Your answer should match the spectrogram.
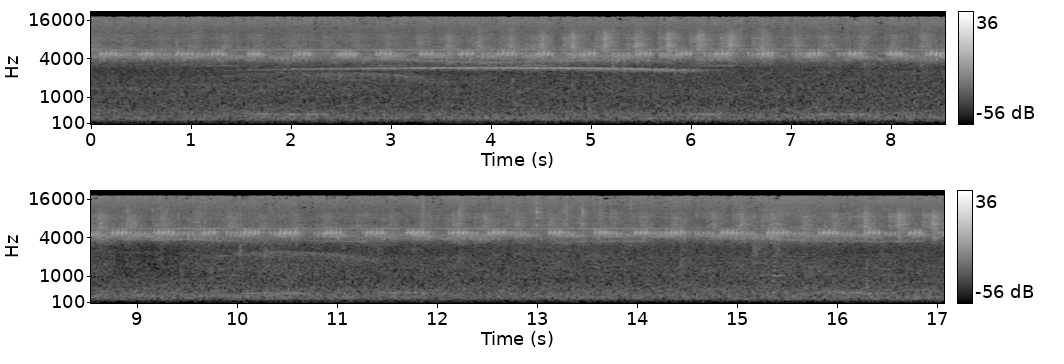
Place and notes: Parque da Cantareira - Núcleo do Engordador - Trilha da Mountain Bike - v
Register of activity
